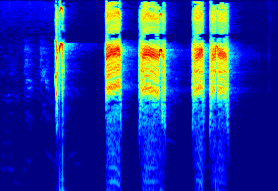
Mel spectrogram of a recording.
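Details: Female black francolin calling: a short harsh note, then two longer grating, buzzy notes and a quick closing double note, all loud and rasping against a silent background.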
